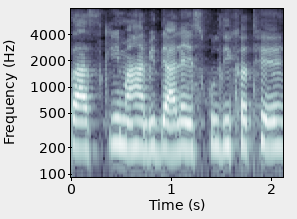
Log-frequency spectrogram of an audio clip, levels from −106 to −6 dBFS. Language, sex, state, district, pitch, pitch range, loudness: Chhattisgarhi, female, Chhattisgarh, Sarguja, 200 Hz, 195-210 Hz, -16 LUFS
